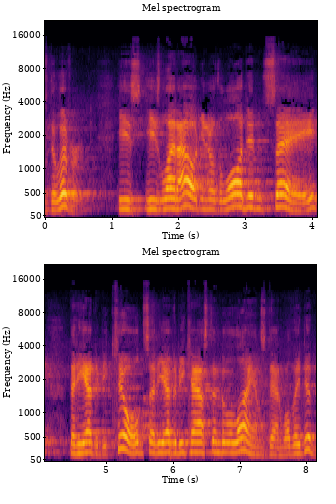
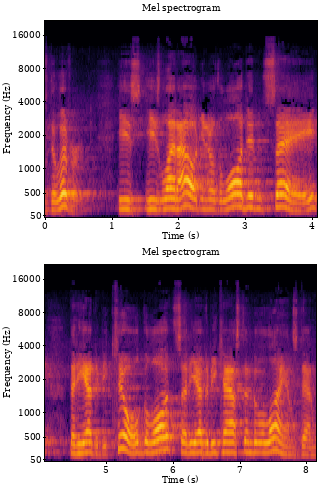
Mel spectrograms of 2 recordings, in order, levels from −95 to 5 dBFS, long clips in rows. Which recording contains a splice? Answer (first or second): first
